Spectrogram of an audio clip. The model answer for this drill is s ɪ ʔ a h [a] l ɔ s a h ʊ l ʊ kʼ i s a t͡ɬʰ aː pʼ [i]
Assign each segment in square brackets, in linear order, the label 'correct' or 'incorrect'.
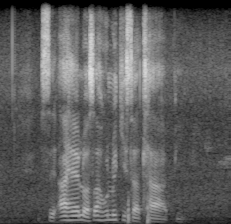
incorrect, correct

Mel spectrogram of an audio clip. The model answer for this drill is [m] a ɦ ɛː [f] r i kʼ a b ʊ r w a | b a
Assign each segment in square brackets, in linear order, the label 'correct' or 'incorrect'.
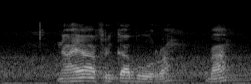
incorrect, correct

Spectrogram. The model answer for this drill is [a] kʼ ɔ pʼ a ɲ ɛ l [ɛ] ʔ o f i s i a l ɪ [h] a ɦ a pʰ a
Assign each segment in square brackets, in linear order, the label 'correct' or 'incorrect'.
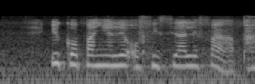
incorrect, correct, incorrect

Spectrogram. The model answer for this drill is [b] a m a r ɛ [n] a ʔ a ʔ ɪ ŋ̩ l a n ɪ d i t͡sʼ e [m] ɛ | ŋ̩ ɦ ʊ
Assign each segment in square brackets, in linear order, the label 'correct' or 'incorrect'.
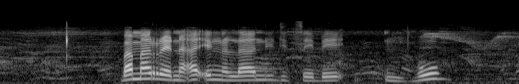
correct, correct, incorrect

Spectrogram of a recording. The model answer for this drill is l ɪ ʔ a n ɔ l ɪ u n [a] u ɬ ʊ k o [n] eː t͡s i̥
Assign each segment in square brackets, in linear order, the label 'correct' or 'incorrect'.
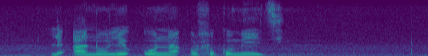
correct, incorrect

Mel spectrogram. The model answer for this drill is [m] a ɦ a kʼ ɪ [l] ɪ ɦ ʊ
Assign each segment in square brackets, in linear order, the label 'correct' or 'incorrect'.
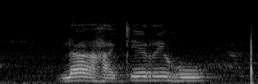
incorrect, incorrect

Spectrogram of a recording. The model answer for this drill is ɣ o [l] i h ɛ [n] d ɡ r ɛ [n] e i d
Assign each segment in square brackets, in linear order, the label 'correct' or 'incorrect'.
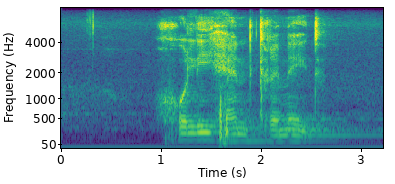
correct, correct, correct

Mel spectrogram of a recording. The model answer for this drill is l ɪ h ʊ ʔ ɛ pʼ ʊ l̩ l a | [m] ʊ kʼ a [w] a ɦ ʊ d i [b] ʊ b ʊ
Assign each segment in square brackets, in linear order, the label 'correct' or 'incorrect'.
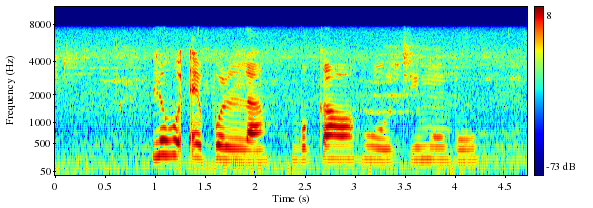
incorrect, correct, incorrect

